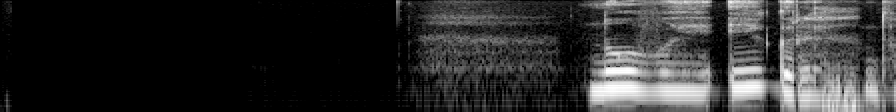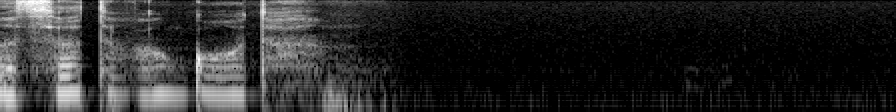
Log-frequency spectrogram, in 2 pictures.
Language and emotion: Russian, sad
